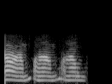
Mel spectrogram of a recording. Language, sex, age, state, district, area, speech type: Sanskrit, female, 45-60, Kerala, Kozhikode, urban, conversation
